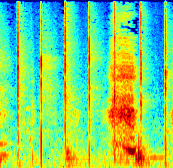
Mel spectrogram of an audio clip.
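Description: A close, steady run of about seven sharp hand claps at an even brisk pace, with a faint voice sounding briefly beneath the claps midway through.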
